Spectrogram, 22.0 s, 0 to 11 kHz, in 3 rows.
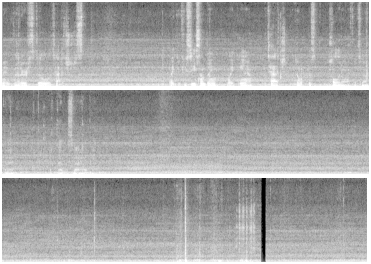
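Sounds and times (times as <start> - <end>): low background hum: 0.0 - 21.9.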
